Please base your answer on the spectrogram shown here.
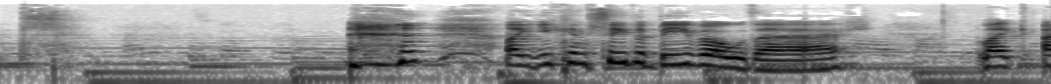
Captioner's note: laughs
